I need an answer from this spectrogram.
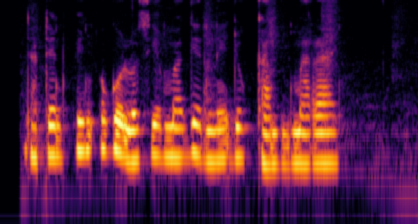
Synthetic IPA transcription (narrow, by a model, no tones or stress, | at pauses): d͡ʒatɛndpiɲoɡolosjemːaɡernɛd͡ʒɔkambḭmaɾaɲ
